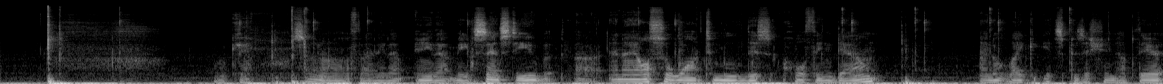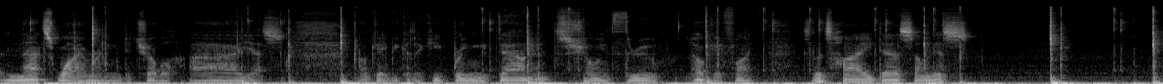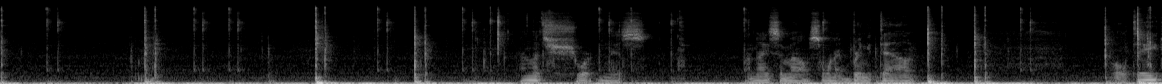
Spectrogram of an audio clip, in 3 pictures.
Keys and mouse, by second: 0.6 a, 3.0 ctrl+s, 8.6-12.6 drag, 12.7 ctrl+z, 15.1 a, 16.6 click, 17.0 Tab, 18.8 Tab, 19.9 click, 22.3 h, 23.3 Tab, 24.8 Tab, 25.7-28.9 drag, 26.6 h, 27.5 Tab, 29.4-32.6 drag, 32.6 a, 33.2 Tab, 33.7 Tab, 34.7 alt+h.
